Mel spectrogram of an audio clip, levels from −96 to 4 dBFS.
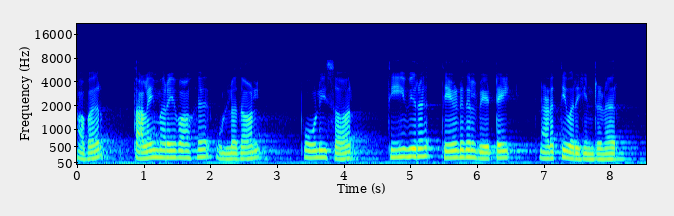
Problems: low volume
